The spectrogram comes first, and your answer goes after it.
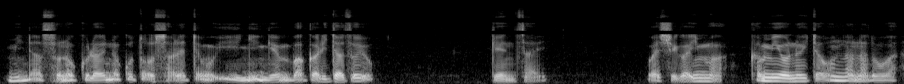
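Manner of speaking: high, cracked crone voice, halting and mumbled; mumbling old hag. Acted. Old woman excusing herself to the servant, high crone mumble. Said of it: "引きのつぶやくような声で、口ごもりながら".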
